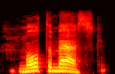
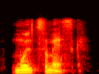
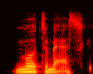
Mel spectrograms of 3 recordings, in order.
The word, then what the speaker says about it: Mulțumesc: Multimesk. Did I say it right? No. Finally. Thank you so much. It's Mulțumesc. Mulțumesc.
